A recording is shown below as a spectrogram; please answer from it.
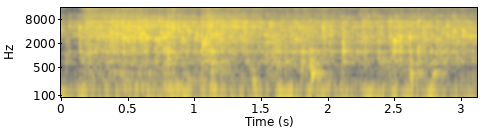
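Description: Torn bay leaves and dried red chillies fry in hot oil in a home kitchen, a loud, steady sizzle running unbroken throughout with faint crackles, heard close up without talk.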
